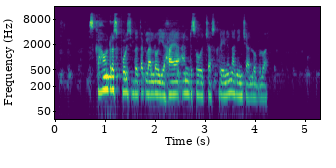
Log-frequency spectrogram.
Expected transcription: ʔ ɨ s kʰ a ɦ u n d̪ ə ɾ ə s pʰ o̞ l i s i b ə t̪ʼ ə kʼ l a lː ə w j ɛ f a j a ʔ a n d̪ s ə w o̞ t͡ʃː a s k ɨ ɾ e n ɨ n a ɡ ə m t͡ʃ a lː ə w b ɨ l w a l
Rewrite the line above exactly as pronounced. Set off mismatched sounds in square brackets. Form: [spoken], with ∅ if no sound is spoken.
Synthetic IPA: ʔ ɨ s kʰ a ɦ u n d̪ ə ɾ ə s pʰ o̞ l i s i b ə t̪ʼ ə kʼ l a lː ə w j ɛ [h] a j a ʔ a n d̪ s ə w o̞ t͡ʃː a s k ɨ ɾ e n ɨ n a ɡ ə [ɲ] t͡ʃ a lː ə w b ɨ l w a l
